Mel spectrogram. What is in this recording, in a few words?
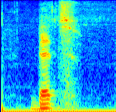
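"bed", Dutch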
